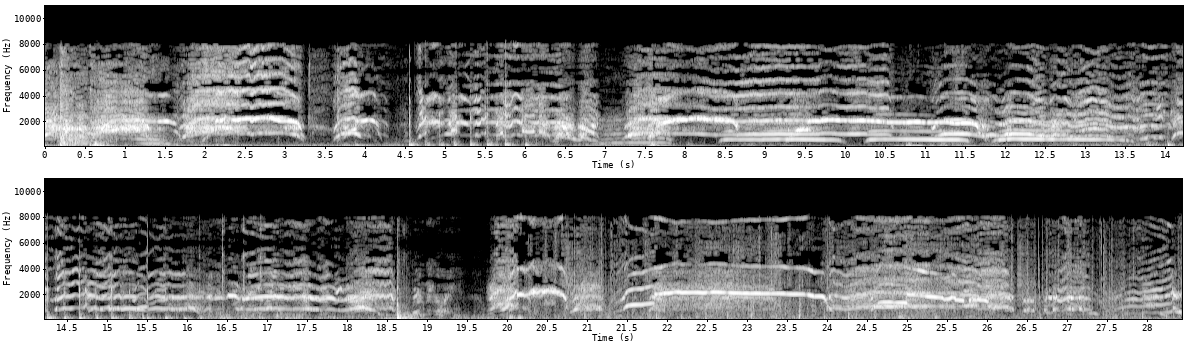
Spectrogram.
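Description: People screaming in fright inside a car: long, high-pitched screams, with a few lower wavering wails partway through and a brief pause about two-thirds of the way in.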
